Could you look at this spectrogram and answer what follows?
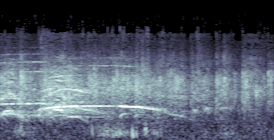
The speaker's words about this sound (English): They're on time tonight, but I also need to amen, we can applause for that.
